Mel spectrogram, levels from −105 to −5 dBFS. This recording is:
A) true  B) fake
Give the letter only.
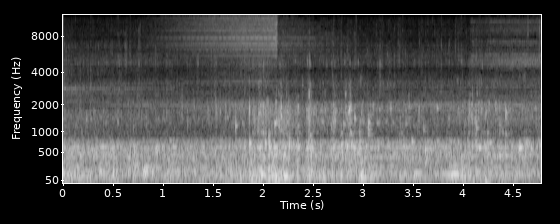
A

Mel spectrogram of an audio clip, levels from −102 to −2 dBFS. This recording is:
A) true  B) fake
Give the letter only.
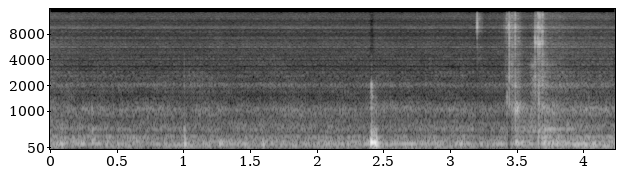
B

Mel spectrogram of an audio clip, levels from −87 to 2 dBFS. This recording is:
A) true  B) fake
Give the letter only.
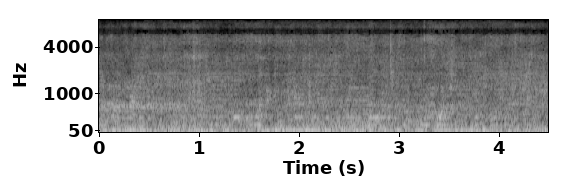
B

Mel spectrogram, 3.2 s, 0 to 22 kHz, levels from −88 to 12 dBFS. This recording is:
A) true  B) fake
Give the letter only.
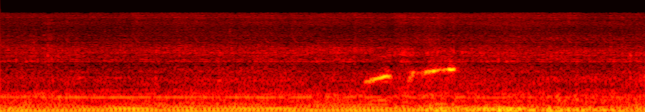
B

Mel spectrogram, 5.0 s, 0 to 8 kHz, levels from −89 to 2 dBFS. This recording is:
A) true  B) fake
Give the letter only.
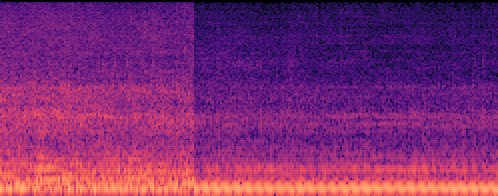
B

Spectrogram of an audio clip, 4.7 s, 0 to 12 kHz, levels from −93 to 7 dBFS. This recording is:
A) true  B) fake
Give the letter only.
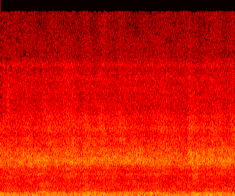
B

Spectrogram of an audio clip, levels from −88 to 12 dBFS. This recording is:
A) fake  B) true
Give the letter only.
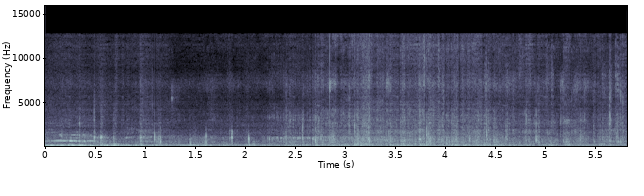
A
